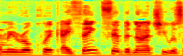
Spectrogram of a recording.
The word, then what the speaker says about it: Fibonacci: So is that, have you ever heard of like the Fibonacci sequence?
